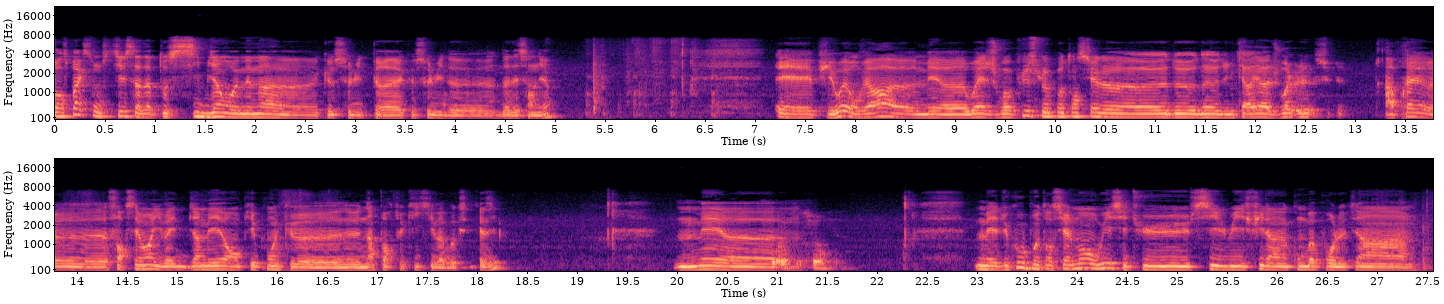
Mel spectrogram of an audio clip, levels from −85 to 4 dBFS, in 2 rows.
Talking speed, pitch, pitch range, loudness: 160 wpm, 115 Hz, 105-125 Hz, -13 LUFS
